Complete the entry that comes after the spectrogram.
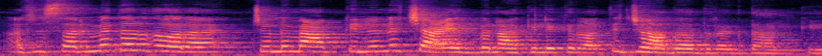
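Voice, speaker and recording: Young daughter-in-law played by a woman, high voice, coaxing and innocent, home comedy skit, roomy echo. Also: steady tone, fast talker, fairly bright tone. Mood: pleading, soothing. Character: young daughter-in-law, placating, sweetly cheeky. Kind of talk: domestic comedy skit acting. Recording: echoey room.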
